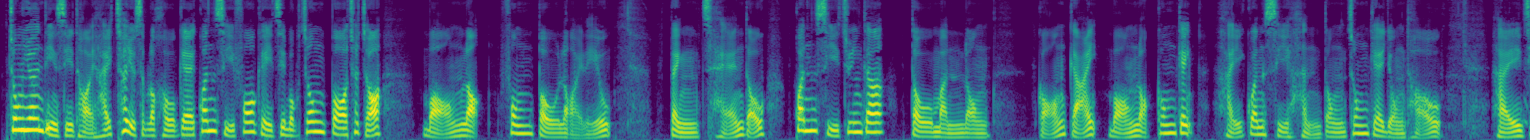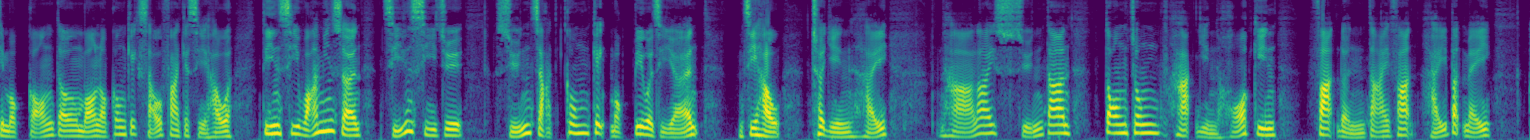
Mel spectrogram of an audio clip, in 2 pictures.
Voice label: cantonese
